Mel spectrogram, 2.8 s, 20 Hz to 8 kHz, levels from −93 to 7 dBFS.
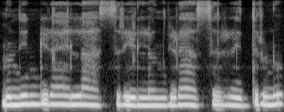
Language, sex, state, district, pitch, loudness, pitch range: Kannada, female, Karnataka, Belgaum, 220 Hz, -12 LUFS, 210-230 Hz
